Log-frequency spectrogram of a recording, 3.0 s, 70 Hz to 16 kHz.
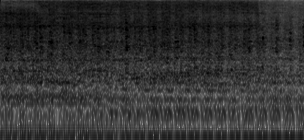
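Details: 1967 Chevy C10 truck's 327 V8 (11,200 miles) on first start after 33 years parked, fuel system sorted, idle fine-tuned; loud, deep, even loping rumble on open pipes with no knocks or misses; normal idle.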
